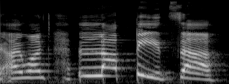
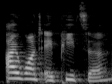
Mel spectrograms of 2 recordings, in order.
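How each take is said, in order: First: Big, drawn-out Italian accent, high and loud; hammed-up Italian accent with stretched vowels. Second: Said in the usual way. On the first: Shown as a demonstration. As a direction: belt it out like an exuberant Italian. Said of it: "in your best Italian accent". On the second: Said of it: "instead of saying".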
